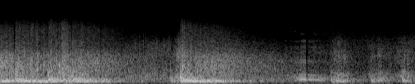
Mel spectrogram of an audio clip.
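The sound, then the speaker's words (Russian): Artillery shells exploding in the distance during battle, a dense rolling rumble of deep booms with one sharper blast midway and further heavy thuds trailing after. “Командир артиллерии смотрит в бинокль. Вдали взрываются снаряды.”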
